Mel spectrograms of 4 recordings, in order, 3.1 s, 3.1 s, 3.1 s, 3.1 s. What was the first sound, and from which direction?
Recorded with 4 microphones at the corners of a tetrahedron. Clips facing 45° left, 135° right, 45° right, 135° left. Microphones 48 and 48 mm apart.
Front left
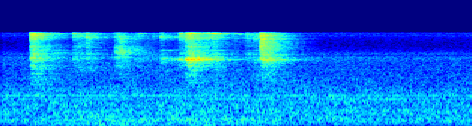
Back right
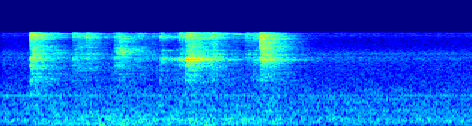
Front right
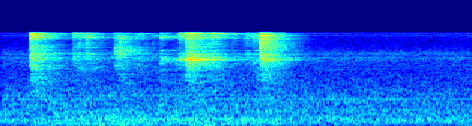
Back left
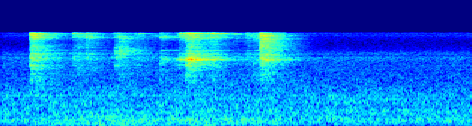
Keys jangling, 165° right.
